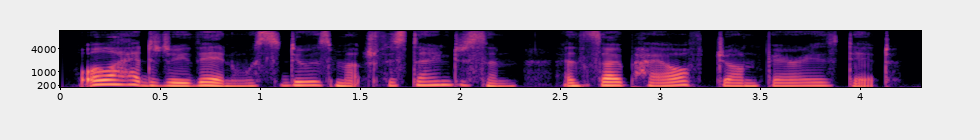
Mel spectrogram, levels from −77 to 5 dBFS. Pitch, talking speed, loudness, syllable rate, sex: 190 Hz, 280 wpm, -20 LUFS, 6.0 syllables/s, female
